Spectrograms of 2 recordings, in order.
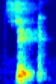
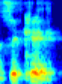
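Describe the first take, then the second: First: The vowel is short and plain. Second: The vowel glides like a long diphthong. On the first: The speaker calls it right. "following the short vowel" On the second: The speaker calls it wrong. "not zike"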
